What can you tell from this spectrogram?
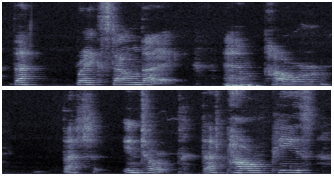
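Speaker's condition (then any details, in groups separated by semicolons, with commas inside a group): Traumatic brain injury; severe, car crash, cognitive challenges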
